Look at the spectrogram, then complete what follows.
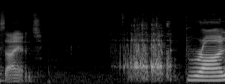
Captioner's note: loud slurp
